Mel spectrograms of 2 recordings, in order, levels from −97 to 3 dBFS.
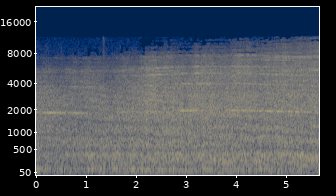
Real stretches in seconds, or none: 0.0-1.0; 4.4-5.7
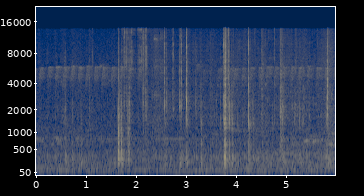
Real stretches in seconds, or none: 0.0-1.8; 4.2-4.7; 5.2-6.0

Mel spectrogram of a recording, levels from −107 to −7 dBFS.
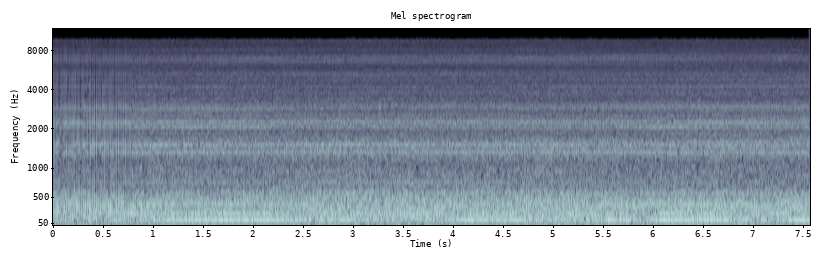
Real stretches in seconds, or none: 0.8-7.6

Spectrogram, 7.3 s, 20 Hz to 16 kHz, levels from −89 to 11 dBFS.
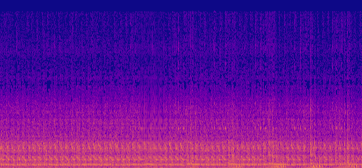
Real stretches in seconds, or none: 0.0-2.8; 3.3-7.3

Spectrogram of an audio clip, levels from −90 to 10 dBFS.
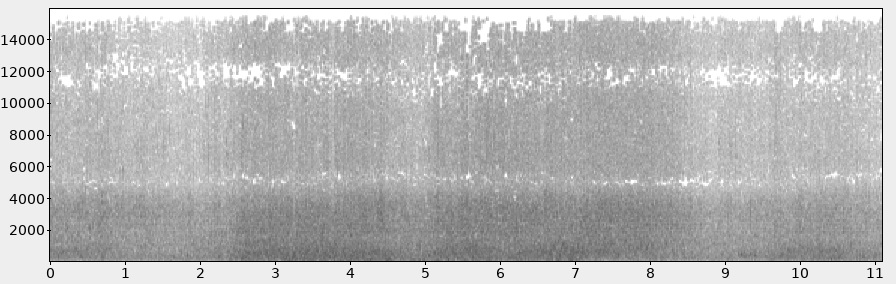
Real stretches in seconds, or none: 0.0-11.1

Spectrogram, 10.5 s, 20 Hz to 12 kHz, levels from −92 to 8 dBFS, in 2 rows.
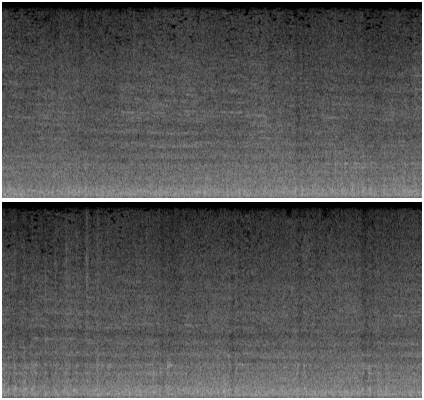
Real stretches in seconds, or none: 0.0-0.5; 1.3-7.1; 10.1-10.5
